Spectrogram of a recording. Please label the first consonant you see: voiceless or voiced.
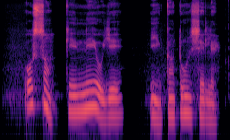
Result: voiceless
